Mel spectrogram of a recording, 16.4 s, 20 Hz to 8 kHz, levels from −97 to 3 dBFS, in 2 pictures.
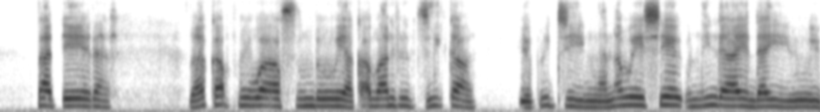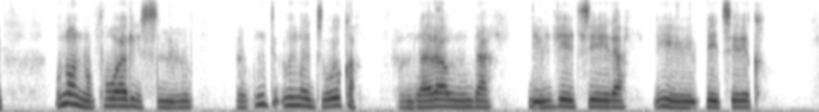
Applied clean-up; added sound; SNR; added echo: neural diffusion model UNIVERSE++.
